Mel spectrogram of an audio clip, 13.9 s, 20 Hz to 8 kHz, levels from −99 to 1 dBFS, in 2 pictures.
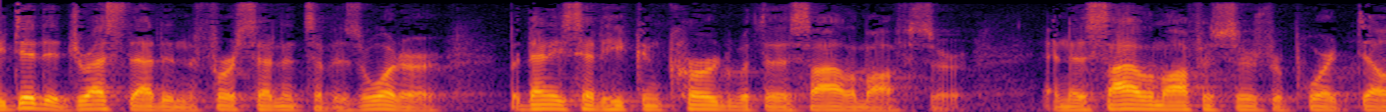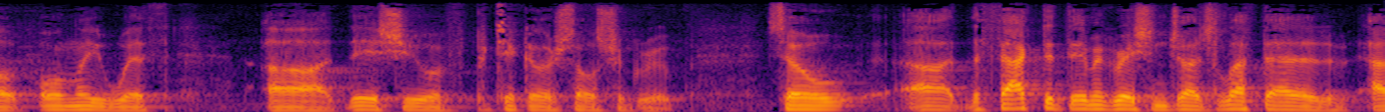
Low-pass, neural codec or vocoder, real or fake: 7.2 kHz; none; real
